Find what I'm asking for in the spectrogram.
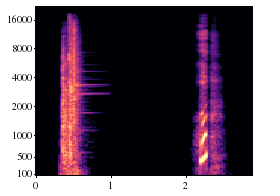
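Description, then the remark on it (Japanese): A door lock is turned: a short, fairly close mechanical clunk, then after a pause a second quick metallic click-and-scrape, with quiet in between and no voices. “え、なんで鍵閉めたの？”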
